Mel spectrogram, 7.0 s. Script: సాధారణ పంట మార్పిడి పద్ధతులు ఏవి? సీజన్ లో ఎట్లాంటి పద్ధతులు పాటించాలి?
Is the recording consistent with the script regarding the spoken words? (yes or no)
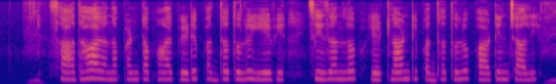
yes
